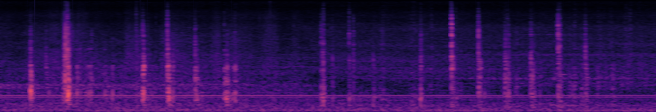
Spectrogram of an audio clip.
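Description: Small plastic toy figure tapping and clicking against a plastic toy dollhouse as it is hopped along: about a dozen sharp, irregular taps, the loudest in the first two seconds or so. A steady faint hum runs underneath.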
